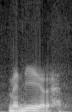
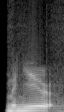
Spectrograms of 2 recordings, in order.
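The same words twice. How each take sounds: Both takes have the same delivery.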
